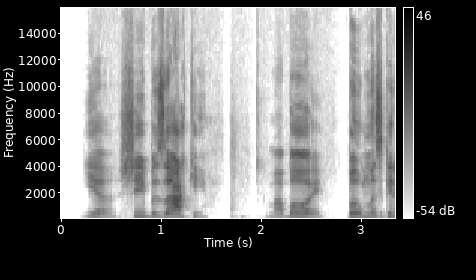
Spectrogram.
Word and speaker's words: Shibazaki: Yeah, Shibazaki, my boy.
